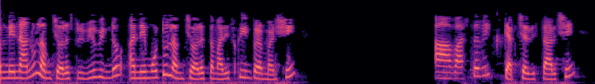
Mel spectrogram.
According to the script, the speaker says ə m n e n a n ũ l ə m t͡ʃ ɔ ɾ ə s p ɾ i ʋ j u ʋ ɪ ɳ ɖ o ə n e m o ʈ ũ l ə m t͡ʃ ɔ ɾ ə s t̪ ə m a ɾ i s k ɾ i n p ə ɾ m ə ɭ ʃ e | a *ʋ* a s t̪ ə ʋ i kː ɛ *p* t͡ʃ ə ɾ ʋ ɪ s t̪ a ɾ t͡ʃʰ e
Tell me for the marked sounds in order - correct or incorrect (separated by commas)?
correct, correct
